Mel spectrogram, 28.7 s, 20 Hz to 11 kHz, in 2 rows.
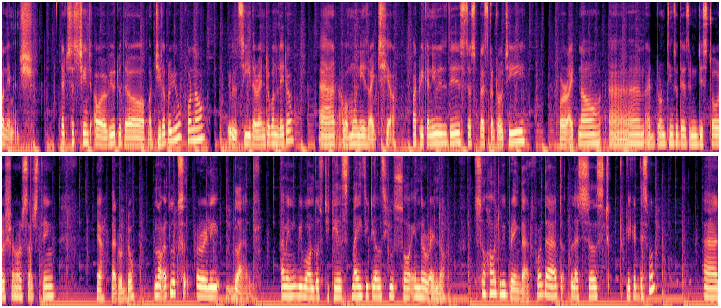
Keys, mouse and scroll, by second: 0.9-1.3 middle drag, 1.3 z, 6.0-7.2 middle drag, 7.2 scroll up 2, 7.5 scroll down 3, 7.7 scroll up 3, 7.9 scroll down 1, 8.2 middle click, 8.5 click, 9.7 ctrl+t, 10.0-10.4 scroll down 4, 10.4-15.2 middle drag, 15.2-15.5 scroll up 3, 15.5 middle click, 15.8-16.1 scroll down 4, 16.1 ctrl+shift+z, 16.4 click, 16.7-19.0 middle drag, 19.9-22.7 middle drag, 22.7-23.6 scroll down 2, 23.6-24.2 middle drag, 24.2-24.6 scroll up 2, 24.7 click, 24.9 scroll down 3, 25.2 middle click, 25.9-26.2 scroll up 5, 26.3 middle click, 26.6 click, 26.8 shift+d, 27.5-28.0 scroll up 4, 28.0 click, 28.5 drag.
